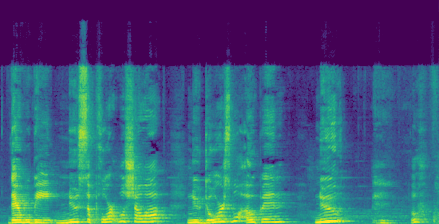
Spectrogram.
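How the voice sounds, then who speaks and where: In a room with audible echo, a woman with a high voice and lively intonation speaks at a very slow pace, leaving long, frequent pauses. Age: 40s. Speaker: marriage vlogger. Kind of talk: casual chat.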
